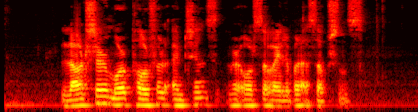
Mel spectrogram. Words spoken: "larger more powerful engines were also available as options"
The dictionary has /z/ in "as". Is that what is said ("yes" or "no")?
no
